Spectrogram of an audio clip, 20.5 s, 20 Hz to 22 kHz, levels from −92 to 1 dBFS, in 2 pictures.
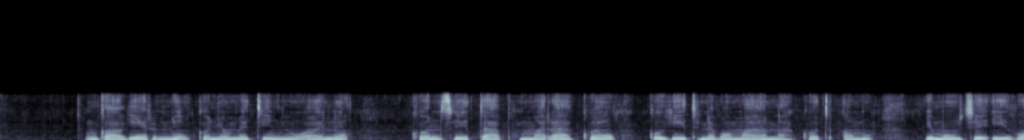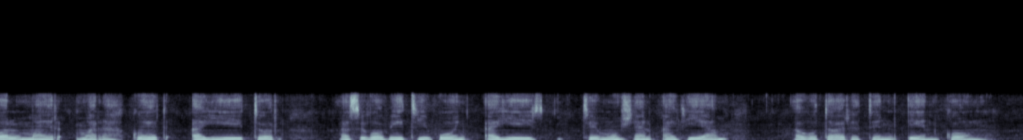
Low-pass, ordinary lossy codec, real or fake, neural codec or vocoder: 7.2 kHz; none; fake; codec, 16 kHz, 4.8 kbps, FACodec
